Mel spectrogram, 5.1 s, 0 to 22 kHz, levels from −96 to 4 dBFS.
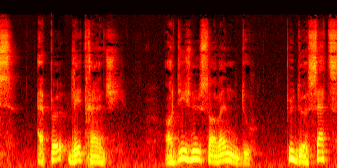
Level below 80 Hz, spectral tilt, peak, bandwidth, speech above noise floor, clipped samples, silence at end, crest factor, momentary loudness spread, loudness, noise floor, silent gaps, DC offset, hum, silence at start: -44 dBFS; -5.5 dB/octave; -6 dBFS; 15 kHz; 31 dB; under 0.1%; 0 s; 14 dB; 13 LU; -20 LUFS; -50 dBFS; none; under 0.1%; none; 0 s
